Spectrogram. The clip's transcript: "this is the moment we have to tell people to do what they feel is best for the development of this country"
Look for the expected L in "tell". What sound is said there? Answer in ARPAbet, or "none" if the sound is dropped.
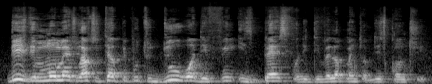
L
